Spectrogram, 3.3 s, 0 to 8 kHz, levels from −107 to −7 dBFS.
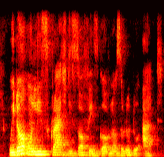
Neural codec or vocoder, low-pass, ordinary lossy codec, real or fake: vocoder, 44.1 kHz, 128 mel bands every 512 samples, BigVGAN v2; 7.2 kHz; none; fake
